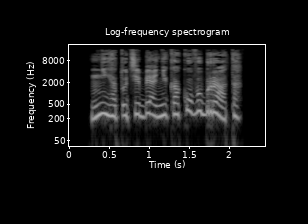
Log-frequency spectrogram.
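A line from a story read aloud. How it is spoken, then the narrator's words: Muffled sob. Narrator (Russian): всхлипнула Ди, закрывая рот рукой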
